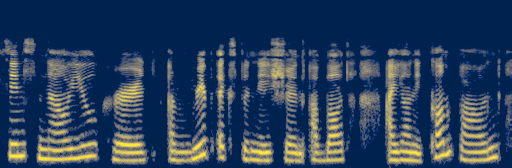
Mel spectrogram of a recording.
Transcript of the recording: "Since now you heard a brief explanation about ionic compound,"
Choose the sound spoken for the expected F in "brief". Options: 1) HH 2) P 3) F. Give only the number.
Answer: 2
